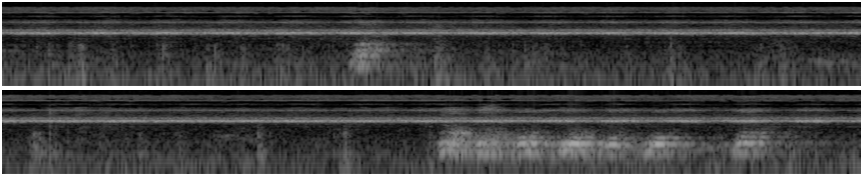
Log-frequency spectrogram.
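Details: Crickets chirping at Lake Arrowhead, California: an unbroken high trill throughout, with a short bark near two seconds and a louder cluster of barking or hooting toward the end.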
